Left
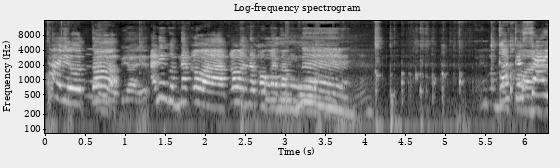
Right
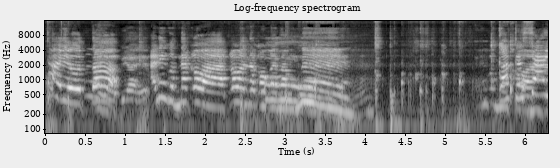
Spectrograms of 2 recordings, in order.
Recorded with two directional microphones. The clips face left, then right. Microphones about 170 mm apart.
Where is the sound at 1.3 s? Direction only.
20° left (ahead or behind).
